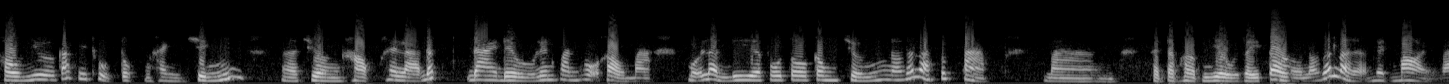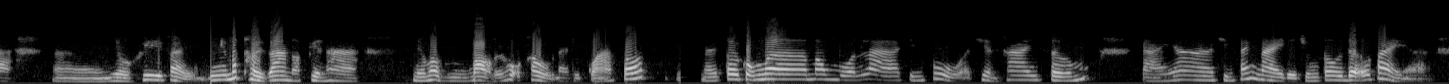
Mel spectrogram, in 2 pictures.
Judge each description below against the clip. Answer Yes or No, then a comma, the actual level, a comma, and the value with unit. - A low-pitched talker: No, high, 190 Hz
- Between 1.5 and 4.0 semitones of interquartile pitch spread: No, average, 4.5 semitones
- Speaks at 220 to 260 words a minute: No, average, 185 wpm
